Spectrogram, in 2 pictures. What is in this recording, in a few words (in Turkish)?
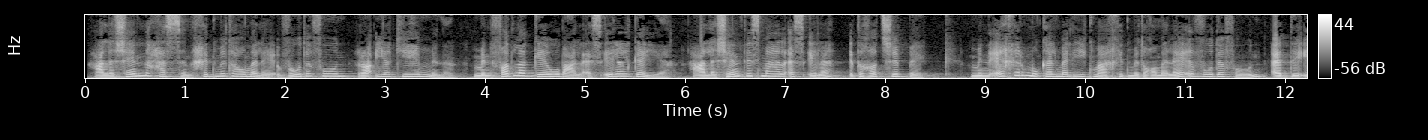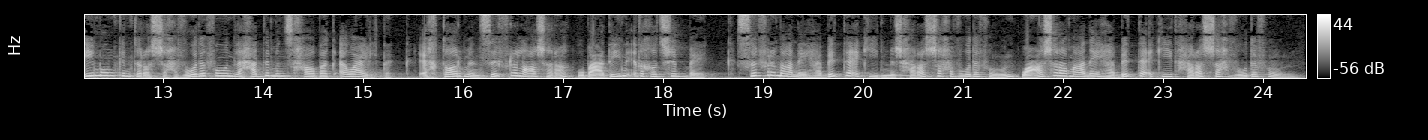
Arapça Kadın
